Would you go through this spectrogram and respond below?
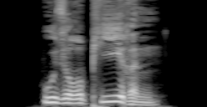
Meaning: to usurp (to seize power)
- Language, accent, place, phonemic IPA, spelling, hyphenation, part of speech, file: German, Germany, Berlin, /uzʊʁˈpiːʁən/, usurpieren, usur‧pie‧ren, verb, De-usurpieren.ogg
